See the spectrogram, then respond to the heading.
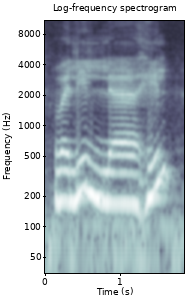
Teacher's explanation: لفظ اللہ کو ہم نے باریک پڑھنا ہے کیونکہ لفظ اللہ سے پہلے زیر ہے۔ وَلِلَّهِ، ہا کے مخرج کا دھیان رکھنا ہے، یہ حروف حلقی میں شامل ہے، لیکن یہ ہا کا وہ مخرج ہے جو حلق کے آخری حصے یعنی کہ سینے سے نکلتا ہے۔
